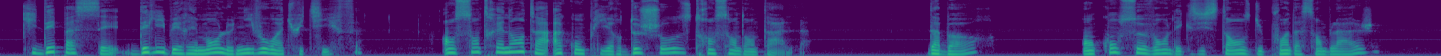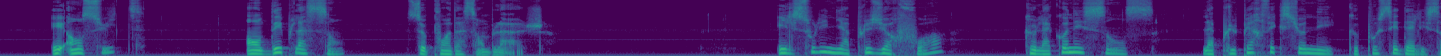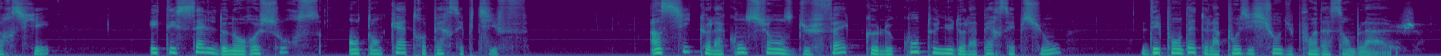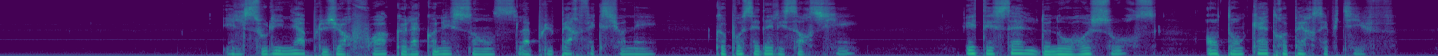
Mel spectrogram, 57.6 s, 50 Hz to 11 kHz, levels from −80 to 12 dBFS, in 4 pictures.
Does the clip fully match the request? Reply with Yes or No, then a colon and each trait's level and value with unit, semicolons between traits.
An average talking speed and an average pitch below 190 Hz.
No: slow, 95 wpm; low, 135 Hz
